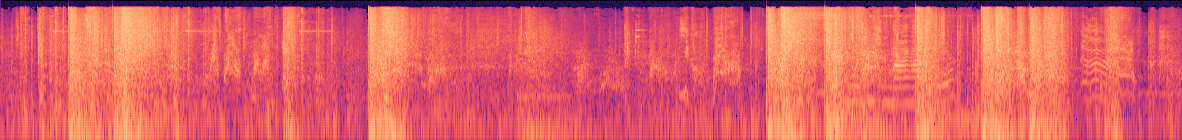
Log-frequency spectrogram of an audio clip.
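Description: Gunshots ring out in loud, rapid bursts.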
